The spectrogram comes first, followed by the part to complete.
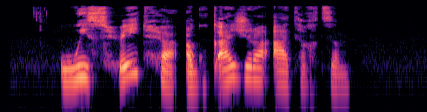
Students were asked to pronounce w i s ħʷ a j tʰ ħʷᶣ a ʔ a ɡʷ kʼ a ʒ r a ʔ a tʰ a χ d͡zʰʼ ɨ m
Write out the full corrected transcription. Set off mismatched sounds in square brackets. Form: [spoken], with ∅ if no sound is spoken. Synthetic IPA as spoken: w i s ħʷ [e] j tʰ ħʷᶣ a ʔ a ɡʷ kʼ a ʒ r a ʔ a tʰ a χ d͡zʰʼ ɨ m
